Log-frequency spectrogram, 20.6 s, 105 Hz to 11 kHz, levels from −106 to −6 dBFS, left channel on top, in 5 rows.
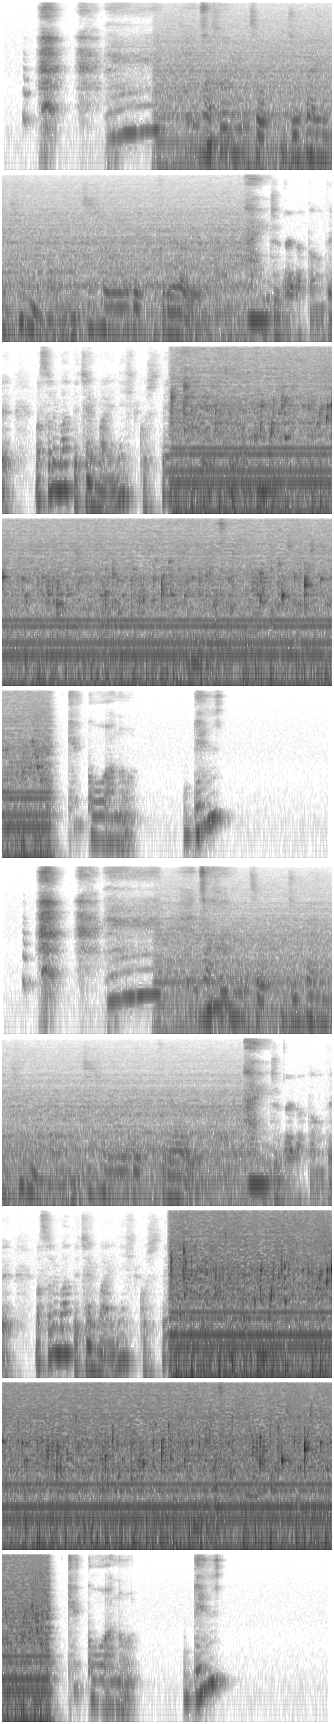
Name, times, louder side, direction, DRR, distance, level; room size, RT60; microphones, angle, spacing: voice 1, 0.4-2.9 7.1-7.5 10.4-11.7 13.2-13.9 14.5-16.6 17.3-18.1 18.9-19.2, right 3 dB, 40° right, 0.8 m, -50 dB
sound 1, 1.9-7.3, equal, 55° left, 1.2 m, -49 dB
voice 2, 2.2-11.3 11.7-13.0, left 2 dB, 25° left, 0.6 m, -51 dB
sound 2, 10.3-17.1, right 4 dB, 75° right, 0.4 m, -31 dB
3.6 x 3.4 x 2.9 m
head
